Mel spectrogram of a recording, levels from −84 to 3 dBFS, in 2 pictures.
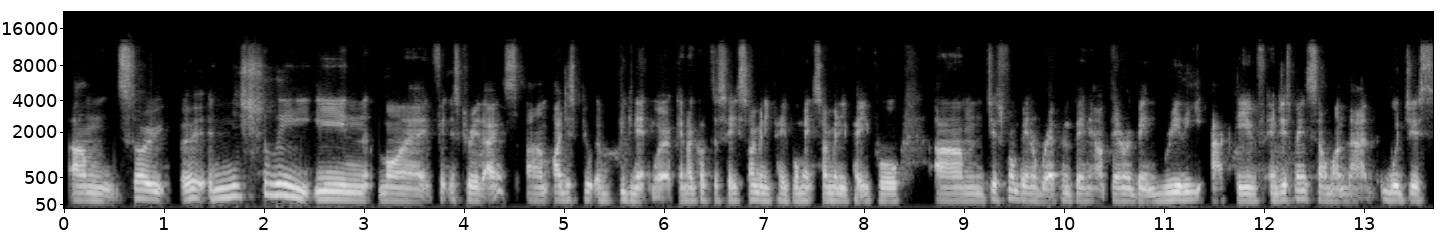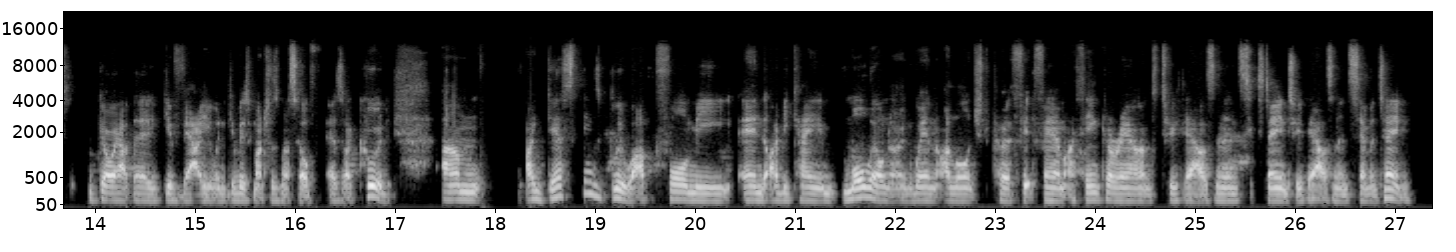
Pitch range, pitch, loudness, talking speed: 105-120 Hz, 115 Hz, -16 LUFS, 195 wpm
